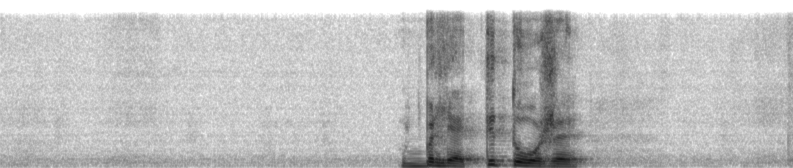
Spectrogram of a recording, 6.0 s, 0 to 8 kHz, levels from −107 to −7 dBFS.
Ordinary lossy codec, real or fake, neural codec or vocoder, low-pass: none; fake; vocoder, 44.1 kHz, 128 mel bands, Pupu-Vocoder; 7.2 kHz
